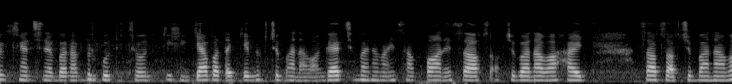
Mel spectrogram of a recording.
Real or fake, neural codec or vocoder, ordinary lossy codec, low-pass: real; none; none; none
